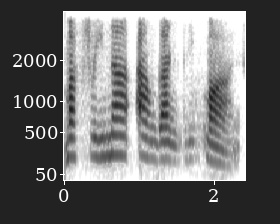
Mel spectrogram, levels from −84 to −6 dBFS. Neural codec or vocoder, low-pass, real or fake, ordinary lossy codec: codec, 16 kHz in and 24 kHz out, 0.4 kbps, LongCat-Audio-Codec, fine tuned four codebook decoder; 3.6 kHz; fake; none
